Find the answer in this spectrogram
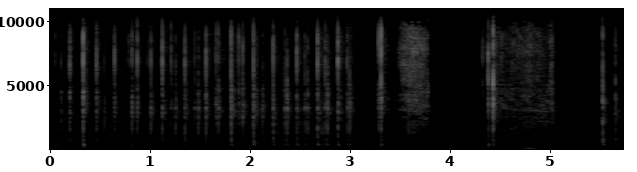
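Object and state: Cardboard album box tapped and scratched with nails.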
